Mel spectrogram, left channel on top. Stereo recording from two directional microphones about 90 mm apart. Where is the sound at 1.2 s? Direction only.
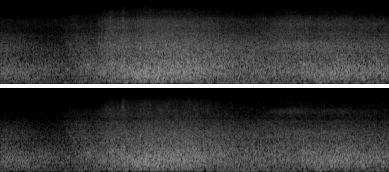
45° left (ahead or behind).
